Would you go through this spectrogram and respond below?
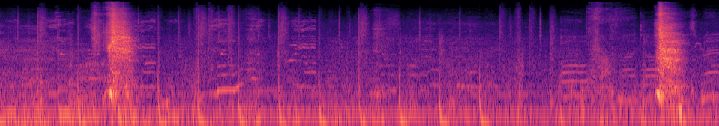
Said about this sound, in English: Sneezed on my doggy.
